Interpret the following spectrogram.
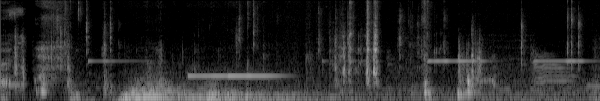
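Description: Lamborghini Urus power window motor running for about two seconds, starting a little over a second in, with scattered clicks around it.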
